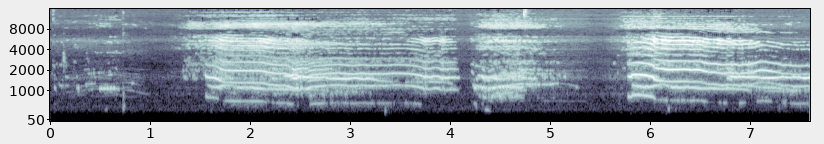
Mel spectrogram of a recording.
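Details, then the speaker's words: Recording played to illustrate airway constriction as in asthma: high-pitched musical whistling, louder on exhalation as air tries to get out; expiratory wheezing. "you can hear how it the wheeze is louder on exhalation when the patient is is exhaling the air is trying to get out"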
